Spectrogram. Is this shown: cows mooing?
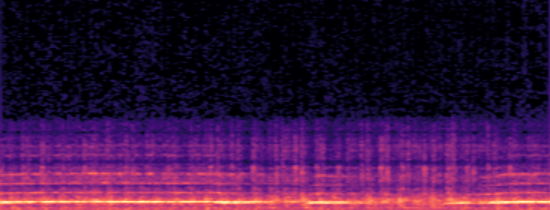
no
